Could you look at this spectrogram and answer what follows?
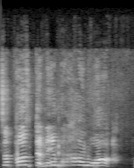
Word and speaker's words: Malinois: It said Malinois. That drives me absolutely insane. It's Yes, you're malannoying me, dear. it's supposed to be Malinois.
